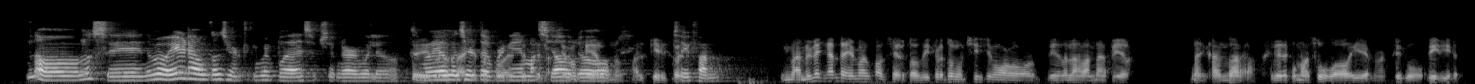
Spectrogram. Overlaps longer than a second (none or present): present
